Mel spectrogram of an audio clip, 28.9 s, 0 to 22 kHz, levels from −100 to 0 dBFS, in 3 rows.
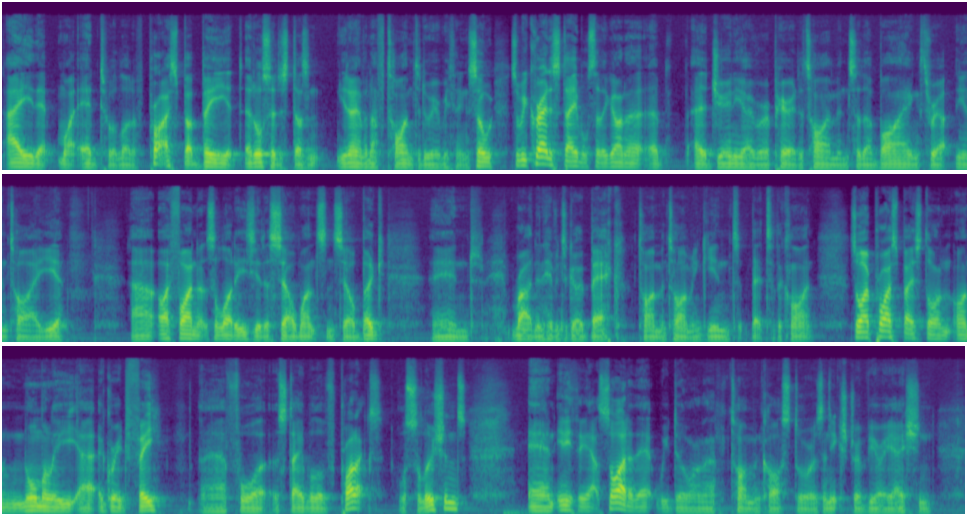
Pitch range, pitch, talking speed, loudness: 75-95 Hz, 80 Hz, 240 wpm, -22 LUFS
